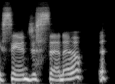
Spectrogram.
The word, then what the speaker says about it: San Jacinto: You pronounce it Jacinto? Yeah. Okay, that's interesting. Go ahead. San Jacinto. I've always heard it, but that's just me. In Houston, we say San Jacinto.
